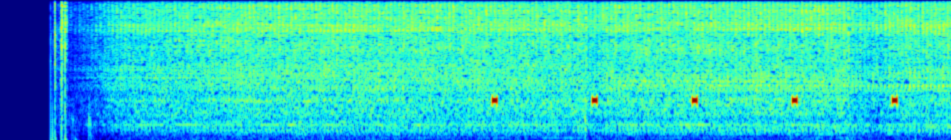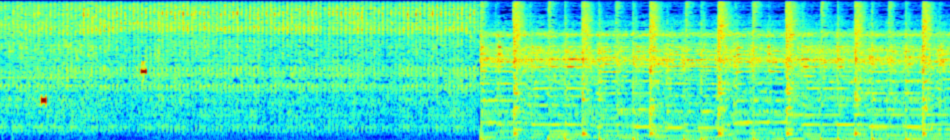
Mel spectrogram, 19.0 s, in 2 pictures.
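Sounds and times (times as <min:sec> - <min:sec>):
film projector clattering: 0:00.6 - 0:14.3.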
